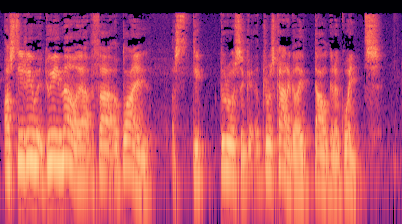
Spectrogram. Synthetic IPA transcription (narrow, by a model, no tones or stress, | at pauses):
ɔsd̥iɾɪwdwimɛlˠavaθaəblˠaɨn | ɔsd̥id̥rusədruːskʰaɾaɡalˠid̥alˠɡənəɡwɪntʰ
